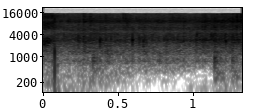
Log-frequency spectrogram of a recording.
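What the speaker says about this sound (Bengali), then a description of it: "পেঁয়াজ আর রসুন দিয়ে দিয়েছে কড়াইয়ে" Onion and garlic fry in hot oil in a kadai with a steady, bright sizzle and a couple of soft knocks, close and alone for a brief moment.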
